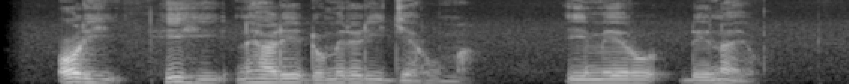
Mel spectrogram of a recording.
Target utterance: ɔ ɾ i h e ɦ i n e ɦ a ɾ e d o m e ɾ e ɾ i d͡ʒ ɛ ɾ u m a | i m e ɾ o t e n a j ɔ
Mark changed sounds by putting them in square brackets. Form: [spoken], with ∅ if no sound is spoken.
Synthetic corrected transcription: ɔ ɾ i h [i] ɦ i n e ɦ a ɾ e d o m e ɾ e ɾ i d͡ʒ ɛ ɾ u m a | i m e ɾ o [d] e n a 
